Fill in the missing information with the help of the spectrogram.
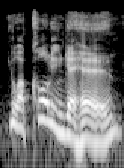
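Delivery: slow, stiff, put-on answering machine voice; stilted machine voice. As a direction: read it like a pompous recorded greeting. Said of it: "what does your answering machine say".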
